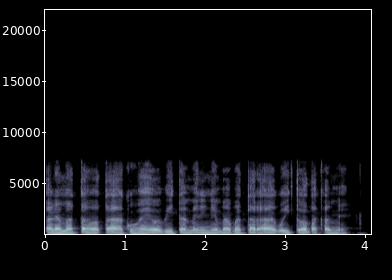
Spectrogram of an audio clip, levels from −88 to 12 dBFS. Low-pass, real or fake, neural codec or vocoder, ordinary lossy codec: 7.2 kHz; fake; codec, 16 kHz, 8 kbps, FreqCodec, smaller model; none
